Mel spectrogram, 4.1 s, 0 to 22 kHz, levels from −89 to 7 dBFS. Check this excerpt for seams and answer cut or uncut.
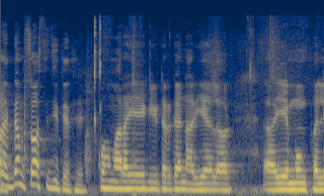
cut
